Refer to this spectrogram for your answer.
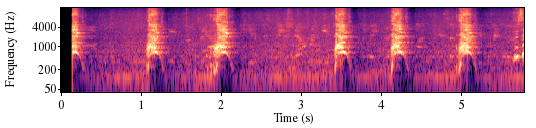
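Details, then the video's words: An elderly female dog, about 15 years old, barks at her own reflection in a mirror indoors: sharp single barks spaced unevenly, roughly one to two seconds apart, six in all, with a low steady hum behind. "Dog Barks at self in mirror"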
